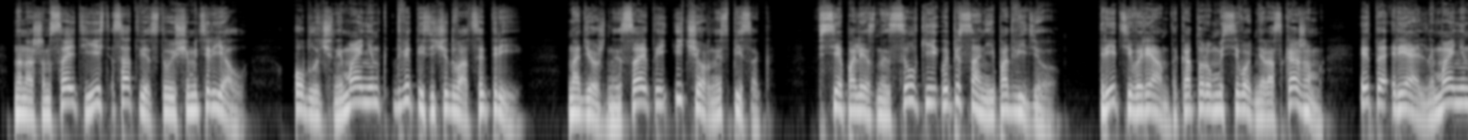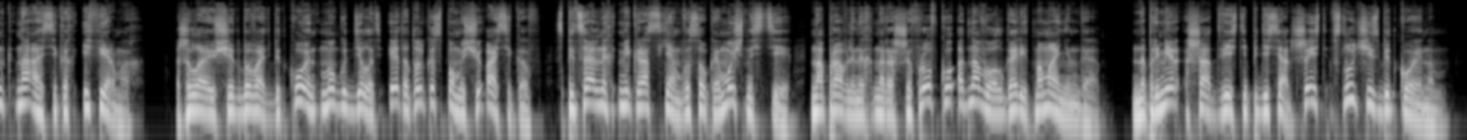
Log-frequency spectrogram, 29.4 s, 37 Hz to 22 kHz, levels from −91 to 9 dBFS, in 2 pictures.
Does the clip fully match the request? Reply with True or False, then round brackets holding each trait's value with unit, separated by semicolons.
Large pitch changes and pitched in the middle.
True (6.8 semitones; 145 Hz)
